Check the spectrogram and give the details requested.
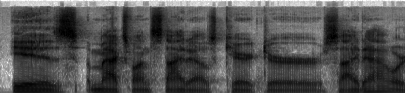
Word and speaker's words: Sydow: Sydow or Snydow? Sydow. Max von Sydow. You're trying to think how it's spelled, aren't you?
